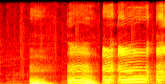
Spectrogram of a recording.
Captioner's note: moaning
